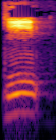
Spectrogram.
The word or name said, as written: gi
